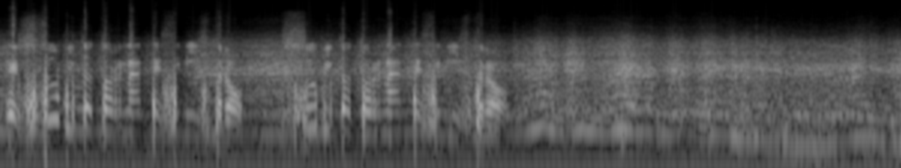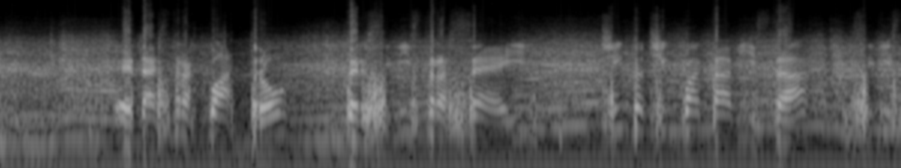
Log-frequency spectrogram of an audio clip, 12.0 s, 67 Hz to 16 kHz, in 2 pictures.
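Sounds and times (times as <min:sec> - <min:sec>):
car engine from inside cabin: 0:00.0 - 0:12.0.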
